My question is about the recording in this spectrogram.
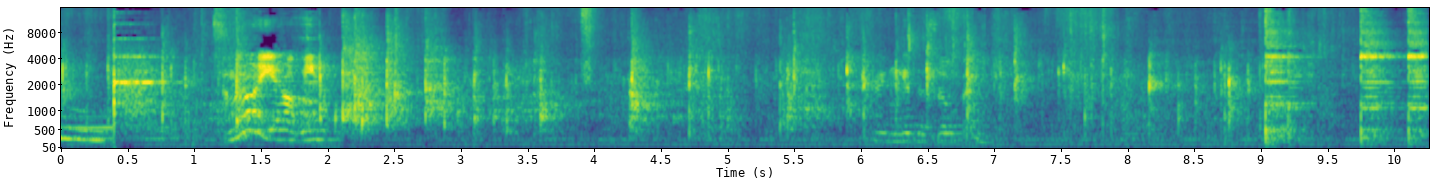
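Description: Metal measuring cups and spoons clinking and knocking against each other and against a stainless steel mixing bowl, in a run of light, irregular taps.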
